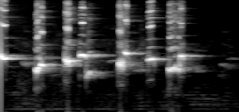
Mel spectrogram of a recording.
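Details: Short burst of yellow-vented bulbul song, used as a lure recording to make bulbuls answer: a clear whistled note followed by five quick bubbly, slurred phrases, ending in silence.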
